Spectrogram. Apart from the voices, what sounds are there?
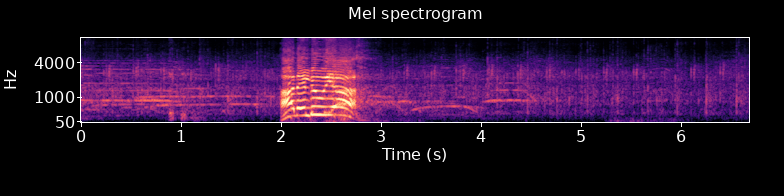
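audience applause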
